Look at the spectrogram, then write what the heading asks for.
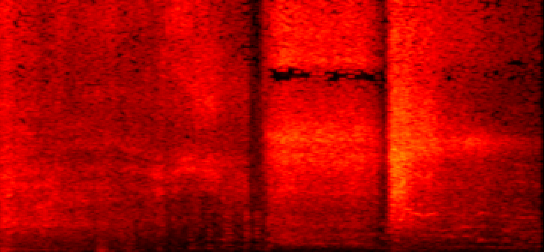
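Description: A person takes a loud, forced breath in, a long hissing, snorting inhale with a sharper, louder surge of air near the end.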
